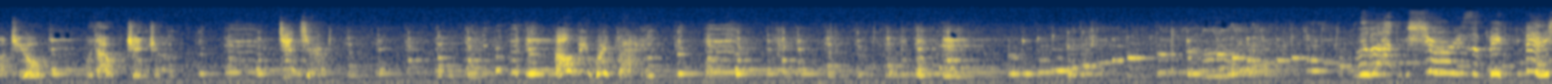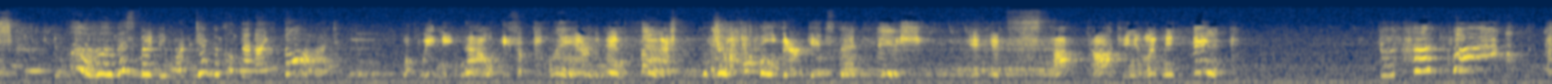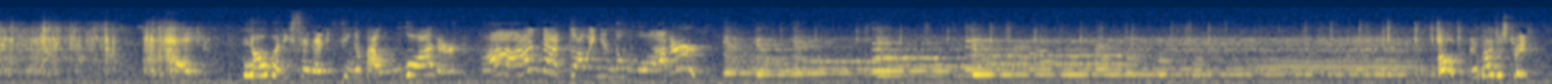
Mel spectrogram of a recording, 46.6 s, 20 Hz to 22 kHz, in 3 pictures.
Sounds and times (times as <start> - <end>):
Music: 0.0 - 27.2, 38.1 - 46.2
Speech: 13.6 - 15.6, 16.2 - 18.9, 19.6 - 28.0, 32.8 - 38.1.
